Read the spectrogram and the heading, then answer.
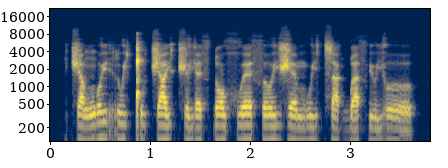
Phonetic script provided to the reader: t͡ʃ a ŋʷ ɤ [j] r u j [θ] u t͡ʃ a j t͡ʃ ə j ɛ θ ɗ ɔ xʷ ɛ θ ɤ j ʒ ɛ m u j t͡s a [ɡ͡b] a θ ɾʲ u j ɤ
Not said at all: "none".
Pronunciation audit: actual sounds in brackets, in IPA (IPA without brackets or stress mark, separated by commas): j, ǃ, ɡ͡b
